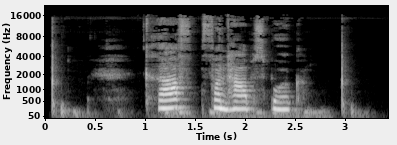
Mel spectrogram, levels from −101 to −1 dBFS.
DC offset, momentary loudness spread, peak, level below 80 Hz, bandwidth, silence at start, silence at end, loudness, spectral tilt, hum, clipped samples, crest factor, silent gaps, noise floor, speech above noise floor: under 0.1%; 22 LU; -4 dBFS; -54 dBFS; 16.5 kHz; 0.05 s; 0.45 s; -20 LUFS; -5 dB/octave; none; under 0.1%; 18 dB; none; -49 dBFS; 29 dB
